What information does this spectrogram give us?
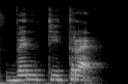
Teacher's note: the stress is on the last vowel and the sound is like slightly different because that's accented and also the spelling is different because we put the stress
